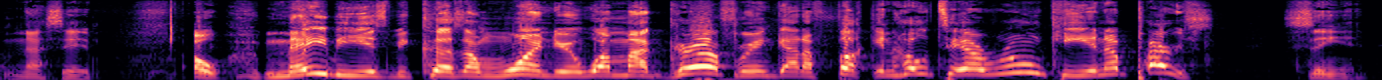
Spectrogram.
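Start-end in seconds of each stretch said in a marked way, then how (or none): 1.0-6.1 louder, higher sarcastic retort; retold angry reply to girlfriend; sarcastic anger. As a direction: bite back with sarcasm.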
